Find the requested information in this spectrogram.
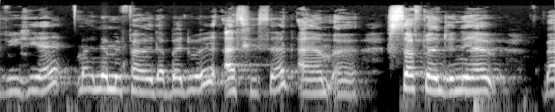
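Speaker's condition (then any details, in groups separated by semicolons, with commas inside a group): Cerebral palsy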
